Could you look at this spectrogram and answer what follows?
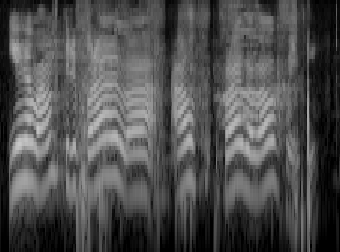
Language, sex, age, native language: Icelandic, male, 10, Icelandic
